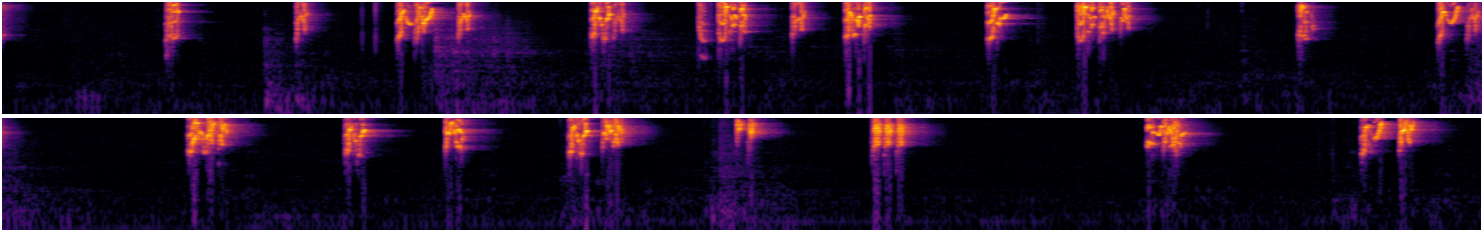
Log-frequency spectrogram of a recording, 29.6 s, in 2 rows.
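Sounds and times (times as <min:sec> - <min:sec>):
lovebird mating call chirps: 0:01.6 - 0:02.1, 0:02.9 - 0:03.3, 0:03.9 - 0:04.8, 0:05.9 - 0:09.0, 0:09.8 - 0:11.6, 0:12.9 - 0:13.4, 0:14.3 - 0:15.0, 0:16.6 - 0:17.4, 0:18.2 - 0:19.8, 0:20.4 - 0:21.3, 0:22.0 - 0:22.6, 0:23.5 - 0:24.2, 0:26.2 - 0:27.0, 0:28.4 - 0:29.3.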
